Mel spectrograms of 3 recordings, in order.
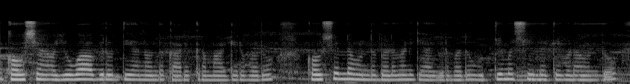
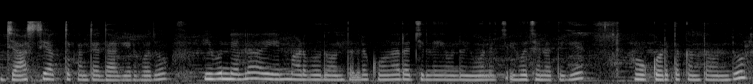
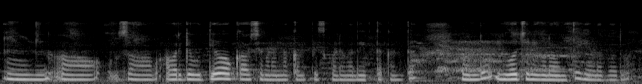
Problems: background sounds at intervals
